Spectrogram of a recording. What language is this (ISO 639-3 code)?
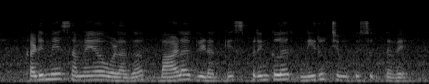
kan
